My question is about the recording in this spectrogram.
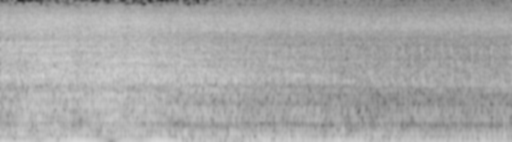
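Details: Corsa engine idling with a fast, even ticking of about four a second from hydraulic lifters slow to pump up; the cause given is a dirty oil pickup in the sump.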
